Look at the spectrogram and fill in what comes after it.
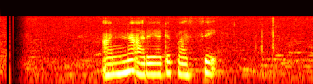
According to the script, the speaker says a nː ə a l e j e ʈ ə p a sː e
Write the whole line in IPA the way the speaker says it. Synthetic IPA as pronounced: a nː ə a ɾ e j a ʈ ə p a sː e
